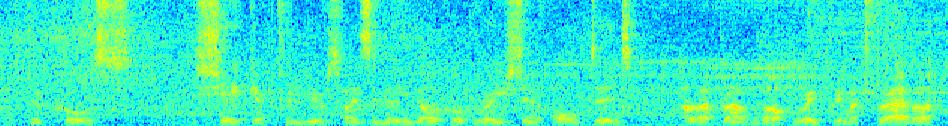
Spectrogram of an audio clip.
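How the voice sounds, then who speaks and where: A man's voice: fairly low pitch, little pitch movement, fast, noisy background. A man doing wrestling commentary on a video game in a conversational, self-correcting way.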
